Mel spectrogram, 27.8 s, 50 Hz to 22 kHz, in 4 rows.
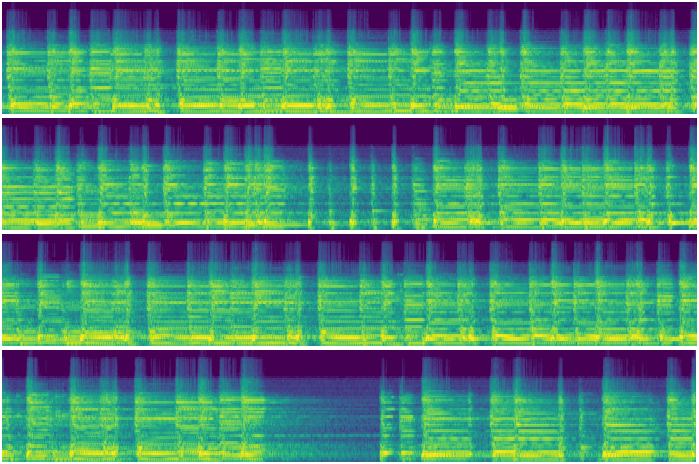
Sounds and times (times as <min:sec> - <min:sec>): Strum: 0:00.0 - 0:27.7.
